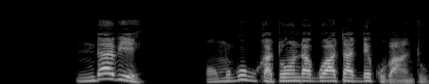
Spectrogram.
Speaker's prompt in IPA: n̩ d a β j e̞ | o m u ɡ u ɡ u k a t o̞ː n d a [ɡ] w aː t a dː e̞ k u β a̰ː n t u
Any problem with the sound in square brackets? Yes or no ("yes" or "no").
no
